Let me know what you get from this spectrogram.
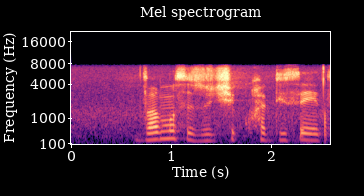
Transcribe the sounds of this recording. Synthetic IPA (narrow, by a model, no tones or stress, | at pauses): b̪vamʊsizʷit͡ʃʰikʰwadiseːt͡sʼ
